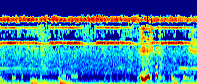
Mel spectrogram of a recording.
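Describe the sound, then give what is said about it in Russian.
Crickets chirping in a steady, continuous high-pitched trill that runs unbroken for the whole stretch, with a faint low murmur and a brief voice-like sound underneath. “Здесь должны быть сверчки.”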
